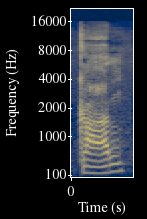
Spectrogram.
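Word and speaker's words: Cannes: penghargaan bergengsi dunia seperti Kan. Tahu enggak kan? Enggak. Enggak. Tulisannya chanes itu loh. Kan bacanya kan.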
